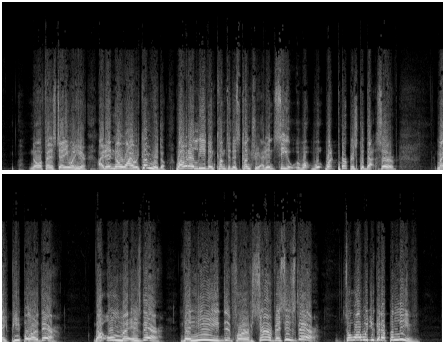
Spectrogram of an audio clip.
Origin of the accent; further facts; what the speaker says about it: Toronto, Ontario, Canada; born there; also born or lived in Syria; I was born in Richmond Hill. I was born in Toronto. I lived in Syria by choice. I studied there by choice. I stayed in the university there by choice. I got married and stayed there by choice.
